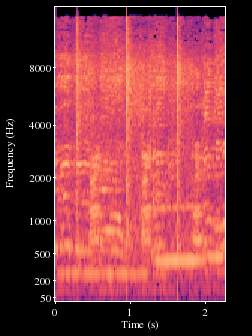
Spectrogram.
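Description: Male a cappella gospel group holding sustained harmony notes, which change about halfway through, over sharp hand claps about three a second.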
